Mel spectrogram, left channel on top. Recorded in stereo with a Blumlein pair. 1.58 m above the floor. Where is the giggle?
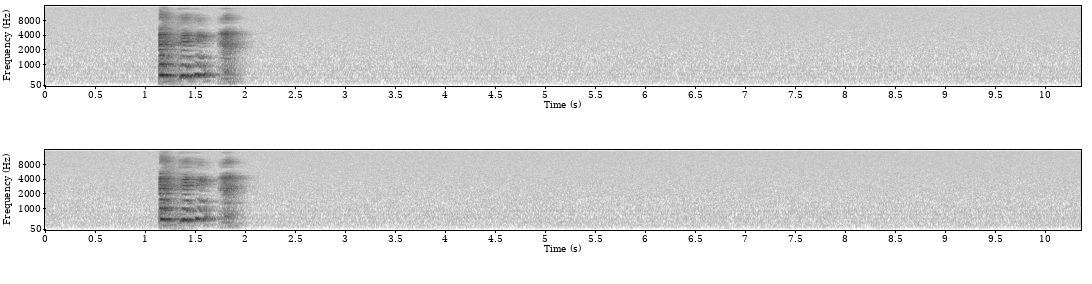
65° left, 1.0 m.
